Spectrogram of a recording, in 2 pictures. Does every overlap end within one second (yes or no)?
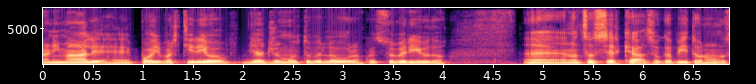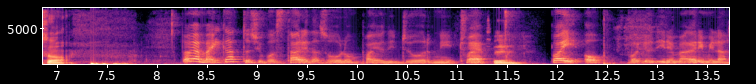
yes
